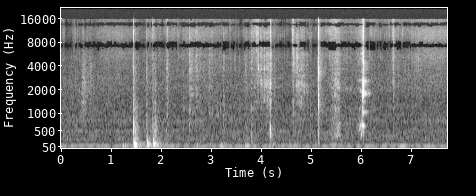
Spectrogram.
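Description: A wet sponge squeezed in thick dish-soap foam, squishing, with two loud low thumps about a second and a half in. Near the end a metal can of powder cleanser is handled and shaken, giving a couple of sharp clicks.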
